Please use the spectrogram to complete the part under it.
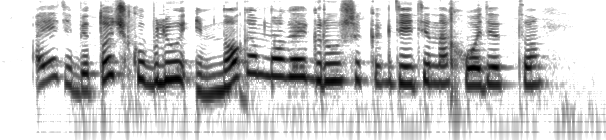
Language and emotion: Russian, positive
